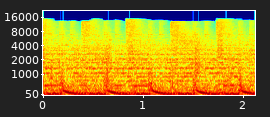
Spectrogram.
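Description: Hard techno from a DJ mix: a heavy kick drum about twice a second, each hit dropping in pitch, under dense hi-hats and sustained synth tones.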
